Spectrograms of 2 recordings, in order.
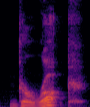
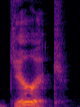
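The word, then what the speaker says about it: Garruk: conversation that i have i have a friend that that is so so adamant about the fact that it's garuk like i've also heard people garok garrick like it doesn't matter like it really honestly doesn't matter and you shouldn't come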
